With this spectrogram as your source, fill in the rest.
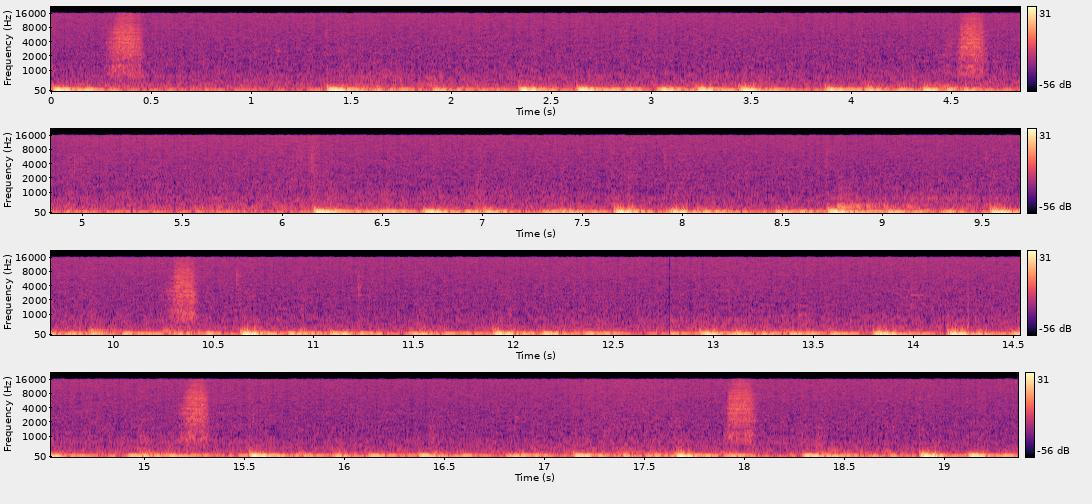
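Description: A pen scratches and taps softly on paper.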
